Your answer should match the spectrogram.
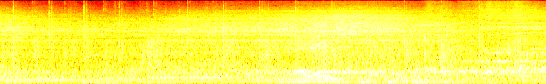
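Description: Church gospel band music: an organ holds sustained chords while the drum kit's cymbals wash over them, with no sharp drum hits.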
